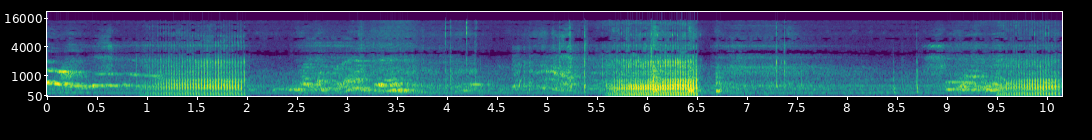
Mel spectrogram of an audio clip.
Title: Let snoring dog sleep....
